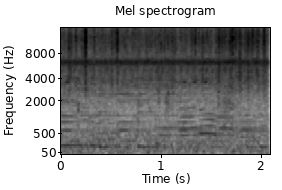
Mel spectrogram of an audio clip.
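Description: Soft background music with held notes, thinning out, over a steady crackling hiss from the fire of an open raku kiln.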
